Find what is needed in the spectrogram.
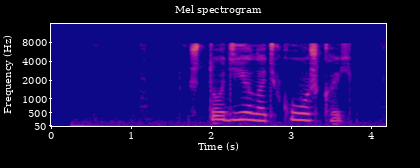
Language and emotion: Russian, sad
